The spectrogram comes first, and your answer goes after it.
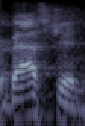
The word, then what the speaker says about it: Bastian: have Bastian I hope I might be pronouncing your name right Bastian yeah you're right there Bastian French Canadian all right that's good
